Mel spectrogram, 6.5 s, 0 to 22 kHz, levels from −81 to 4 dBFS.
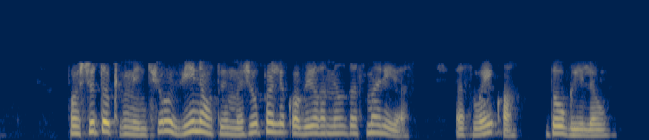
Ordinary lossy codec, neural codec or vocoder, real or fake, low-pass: MP3, 32 kbps; vocoder, 22.05 kHz, 80 mel bands, HiFi-GAN; fake; 3.6 kHz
